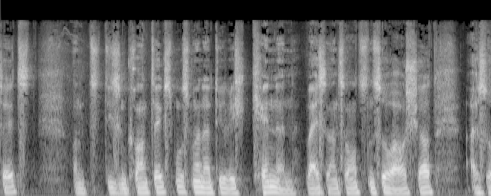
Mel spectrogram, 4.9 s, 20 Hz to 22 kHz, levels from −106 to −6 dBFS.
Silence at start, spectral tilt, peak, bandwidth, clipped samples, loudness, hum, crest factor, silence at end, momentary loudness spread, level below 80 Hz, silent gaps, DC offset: 0 s; -3.5 dB/octave; -8 dBFS; 14 kHz; under 0.1%; -21 LUFS; none; 14 dB; 0 s; 7 LU; -46 dBFS; none; 0.1%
